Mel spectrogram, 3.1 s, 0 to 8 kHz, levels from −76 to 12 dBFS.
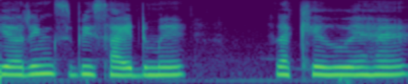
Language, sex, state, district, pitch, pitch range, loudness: Hindi, female, Jharkhand, Deoghar, 235 Hz, 230-245 Hz, -14 LUFS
